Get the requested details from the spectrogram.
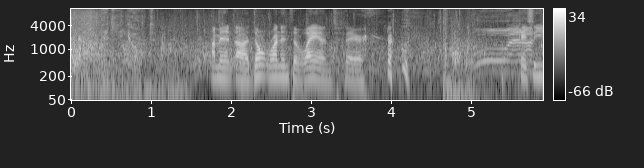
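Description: Water swishes and laps as a swimmer strokes through it.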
